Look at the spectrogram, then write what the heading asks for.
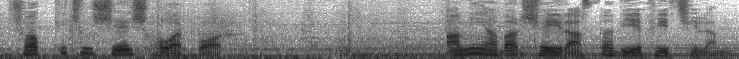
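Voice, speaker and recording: A man telling a first-person horror story in a hushed, dramatic way. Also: mid-range voice, big pitch swings, measured pace. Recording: spooky music bed under narration.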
